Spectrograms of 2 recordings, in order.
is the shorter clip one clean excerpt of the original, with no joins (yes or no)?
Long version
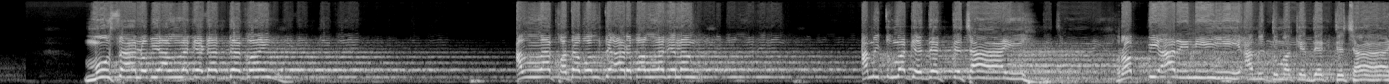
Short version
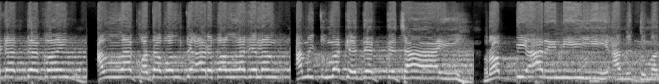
no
